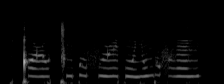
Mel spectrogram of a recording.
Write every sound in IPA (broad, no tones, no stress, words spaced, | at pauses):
ǃɔɭoǀĩ ɓofu ɭepõ jõɡɔf ɦɛ̃lʲ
